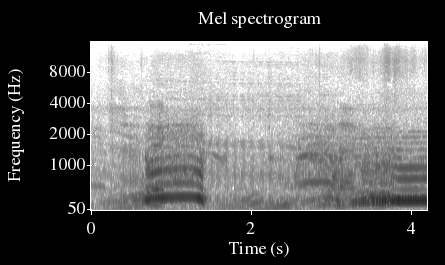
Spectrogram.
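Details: Aussie Red dairy cows waiting to be milked at Beaulands, December 2012: a moo with a wavering tone, quieter overlapping lowing, then another steady moo building at the end.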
